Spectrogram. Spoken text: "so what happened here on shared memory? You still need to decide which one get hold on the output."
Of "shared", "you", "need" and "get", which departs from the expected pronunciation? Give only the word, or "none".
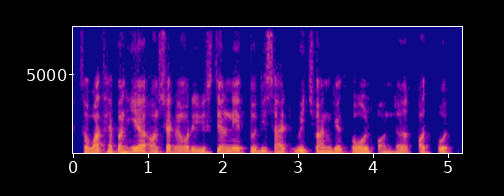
shared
